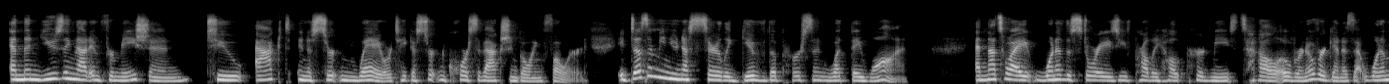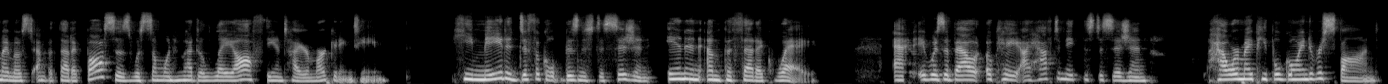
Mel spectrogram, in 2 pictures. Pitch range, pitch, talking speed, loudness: 180-225 Hz, 195 Hz, 205 wpm, -19 LUFS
